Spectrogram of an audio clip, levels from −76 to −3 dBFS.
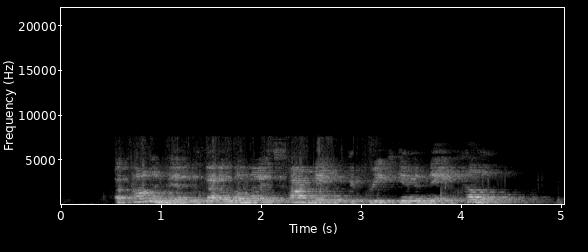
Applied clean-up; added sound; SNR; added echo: neural separator model SepFormer DNS4.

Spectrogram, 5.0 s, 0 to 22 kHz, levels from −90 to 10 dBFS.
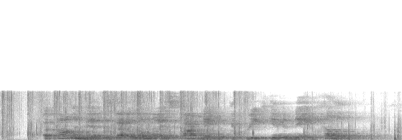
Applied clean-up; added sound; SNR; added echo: none; Run; 14 dB; reverberation time 1.1 s.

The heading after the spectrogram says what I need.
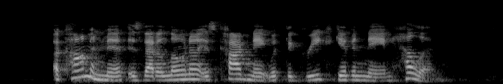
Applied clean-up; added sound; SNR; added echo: none; none; none; none.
